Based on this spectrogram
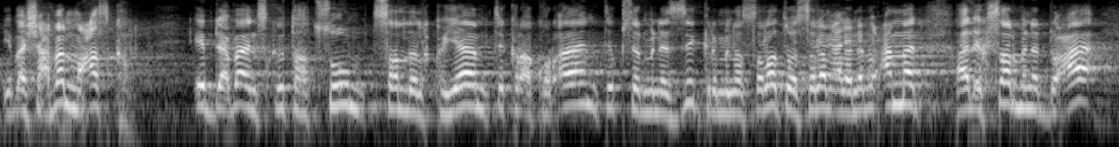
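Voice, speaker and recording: Egyptian male preacher, high fast voice, emphatic and repetitive, long hall echo. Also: creaky. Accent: Egyptian Arabic. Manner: emphatic, repeats points, asks the audience rhetorical questions. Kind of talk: sermon.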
